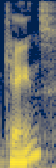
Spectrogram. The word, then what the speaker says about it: Keynes: Uh, C- uh, Canes? – Yes.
